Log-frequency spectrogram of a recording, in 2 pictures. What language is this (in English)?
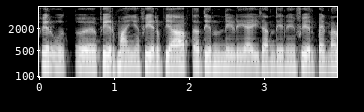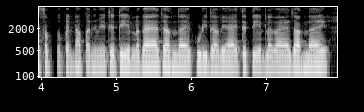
Punjabi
